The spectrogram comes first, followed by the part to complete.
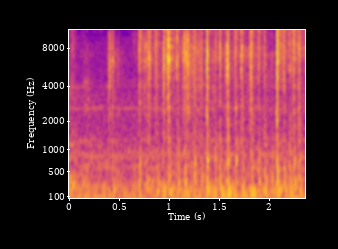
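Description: Computer keyboard typing, faint rapid key clicks starting about half a second in.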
